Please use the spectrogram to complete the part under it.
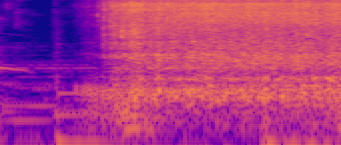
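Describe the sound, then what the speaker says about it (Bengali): Water is poured into boiled lentils (dal) in a home kitchen, a brief clink followed by a loud, continuous rushing splash that fills the rest of the short moment. "জলটা দিয়ে ডালটাকে প্রথমে গুলে নিই ভালো করে"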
